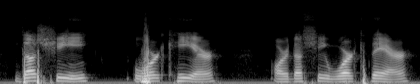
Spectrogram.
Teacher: بندغم الاس في الشا ساوند فما نسمعش الاس نسمع الشا ساوند على طول تسهيل النطق فبنقول is she okay does she work here or does she work there. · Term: blending sounds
